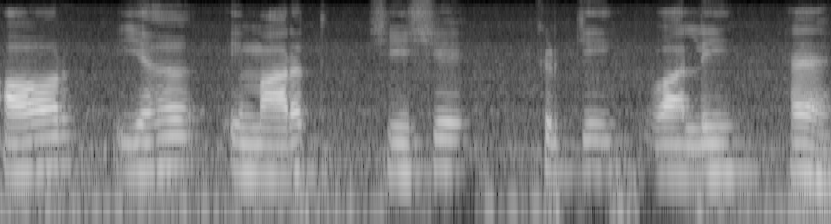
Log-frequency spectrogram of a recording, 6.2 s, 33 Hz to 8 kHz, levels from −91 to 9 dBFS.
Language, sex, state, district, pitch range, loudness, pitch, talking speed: Hindi, male, Chandigarh, Chandigarh, 120-130 Hz, -19 LUFS, 120 Hz, 65 wpm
